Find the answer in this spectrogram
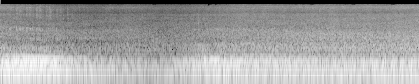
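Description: Motor vehicle engine running nearby, a steady low hum that eases off about a second and a half in, then builds again.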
